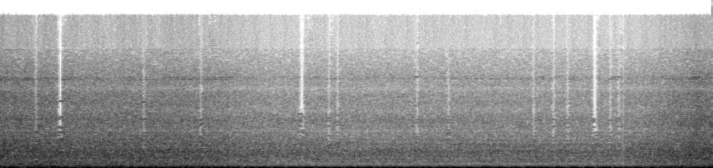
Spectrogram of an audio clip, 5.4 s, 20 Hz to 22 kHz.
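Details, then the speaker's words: 2018 Toyota Tundra 5.7 V8 idling after the fuel pump was replaced, having needed an extended crank to build fuel pressure: a smooth, steady low rumble with no misses or knocks; normal idle. "but once it got started this thing's running great"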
